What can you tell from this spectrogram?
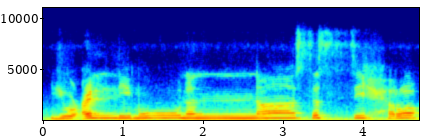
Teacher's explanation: یعلمون الناس السحر، را مفخم ہو جائے گی. سین کے پر تشدید ادا کرنی ہے آپ نے سیٹی کی آواز کے ساتھ اور ہا وسط حلق سے ادا کرنا ہے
